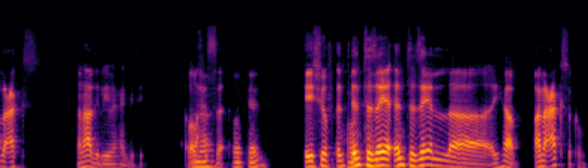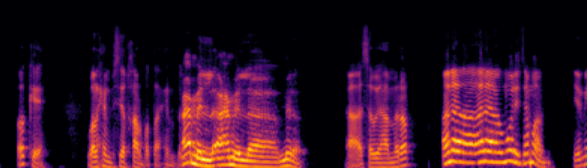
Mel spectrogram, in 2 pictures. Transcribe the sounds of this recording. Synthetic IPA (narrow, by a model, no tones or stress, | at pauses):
ɑðˤʕaks | ʔanahaːðilijamiːnħaɡːt̪i̥ | wɑ̰lˤːɑħasa̰oke | ʔeːʃuːfʔɪnt̪ʔɪnt̪azajːʔɪnt̪azajːal | ɪjɦaːb̚ʔanaʕakskʊ̰m | ʔoːkeː | wʔɑlːħiːmbisˤiːɾxɑɾˤbɑt̪ˤɑʔaħḭːnbɪʔaʕmalʔaʕmalmɪɾɑɾˤ | ʔa̰sawːiːɦamɪɾɑɾˤ | ʔanaʔanaʔʊmuːɾit̪amaːm | jamiː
